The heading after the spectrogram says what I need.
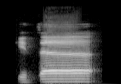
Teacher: تاکہ اوپر کھڑی زبر ہے، 1 الف کے برابر کھینچ کر پڑھیں گے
